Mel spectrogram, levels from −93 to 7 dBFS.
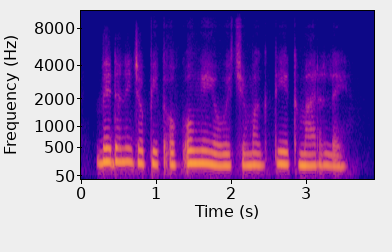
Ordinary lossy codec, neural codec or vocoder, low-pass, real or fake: Opus, 24 kbps; codec, 24 kHz, 0.5 kbps, DualCodec; 9.9 kHz; fake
